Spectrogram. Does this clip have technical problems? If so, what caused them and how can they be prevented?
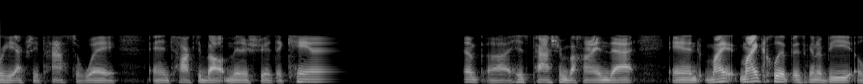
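Yes. From 3.14 to 4.67 s there is a call audio freeze: the sound trails off into a fading fill and then about 1.2 s of silence, after which the speech resumes where it stopped, with nothing lost but a 1.5 s delay added. This is likely caused by packets held up in transit, draining the jitter buffer. Preventing it means improving network stability or allowing a deeper adaptive jitter buffer.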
